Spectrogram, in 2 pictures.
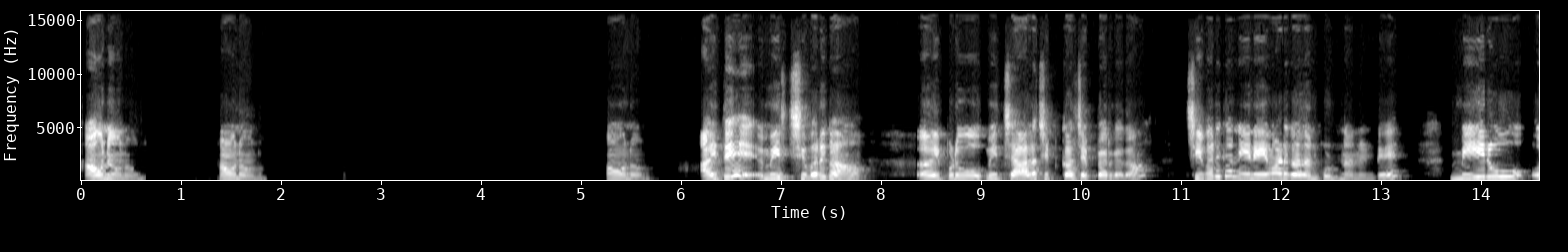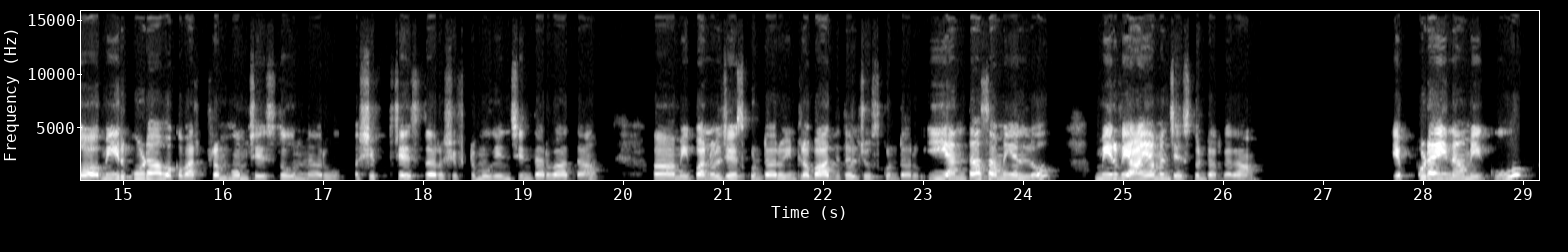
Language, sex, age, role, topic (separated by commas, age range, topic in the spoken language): Telugu, female, 30-34, host, పరిమిత సమయం ఉన్నప్పటికీ ఆరోగ్యంగా జీవించడానికి మీరు పాటించే చిట్కాలు ఏమిటి?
